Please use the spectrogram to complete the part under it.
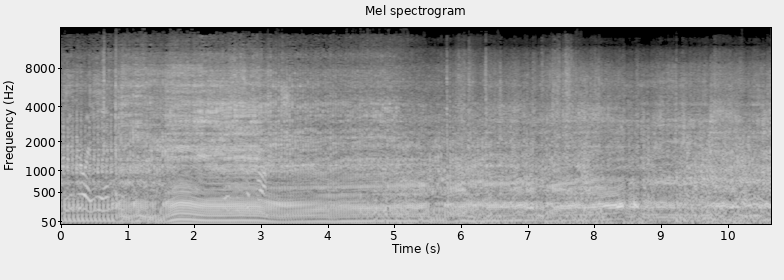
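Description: A dirt bike engine revs up and roars as the bike rides off over dirt.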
